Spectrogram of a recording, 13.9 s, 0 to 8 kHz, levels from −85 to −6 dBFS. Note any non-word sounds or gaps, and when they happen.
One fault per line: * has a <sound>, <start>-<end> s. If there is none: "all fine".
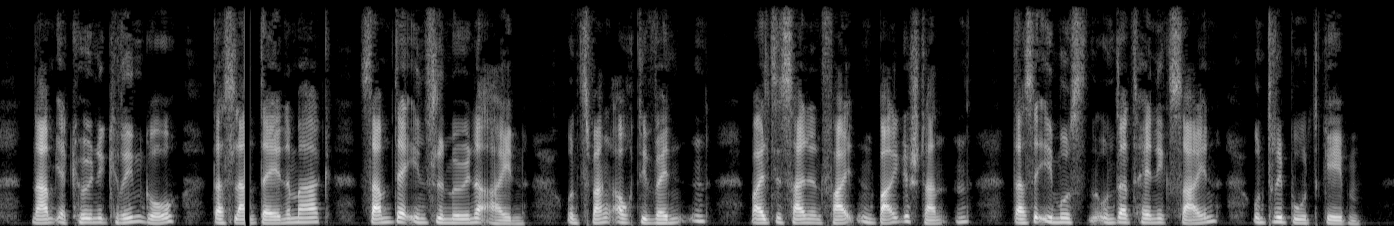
* has a dropout, 2.5-2.5 s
